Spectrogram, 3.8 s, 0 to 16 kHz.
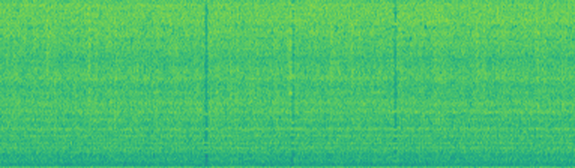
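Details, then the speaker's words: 1975 Chevy Camaro at idle during plug-wire grounding test: loping skip; grounding one wire makes no difference, identifying the dead cylinder, traced to a fouled spark plug, while the neighbouring wire creates a distinct skip. "See, that's doing nothing. That is making no difference at all right there. And I'll go back to the one next to it. And you can distinctly tell that creates a skip."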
